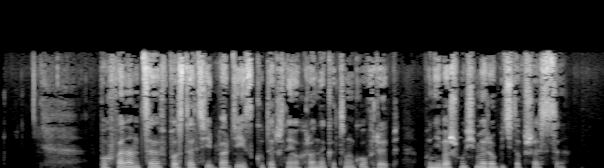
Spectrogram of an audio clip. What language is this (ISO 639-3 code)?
pol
